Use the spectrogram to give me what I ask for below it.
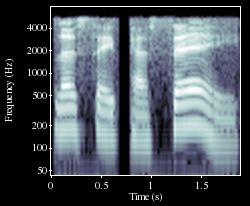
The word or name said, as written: laissez-passer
